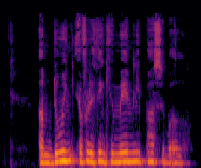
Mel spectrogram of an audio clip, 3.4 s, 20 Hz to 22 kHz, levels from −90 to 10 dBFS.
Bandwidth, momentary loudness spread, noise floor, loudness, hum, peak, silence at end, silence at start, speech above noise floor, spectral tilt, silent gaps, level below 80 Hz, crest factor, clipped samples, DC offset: 14.5 kHz; 14 LU; -64 dBFS; -21 LUFS; none; -6 dBFS; 0.3 s; 0.65 s; 44 dB; -7.5 dB/octave; none; -56 dBFS; 16 dB; under 0.1%; under 0.1%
